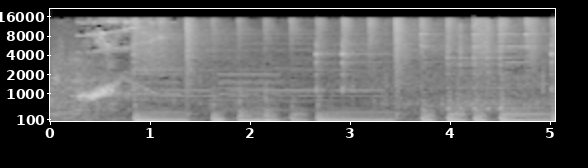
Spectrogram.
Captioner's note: cars honking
